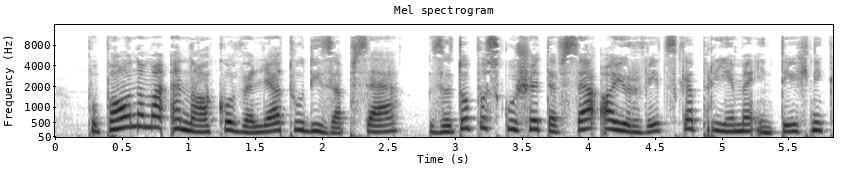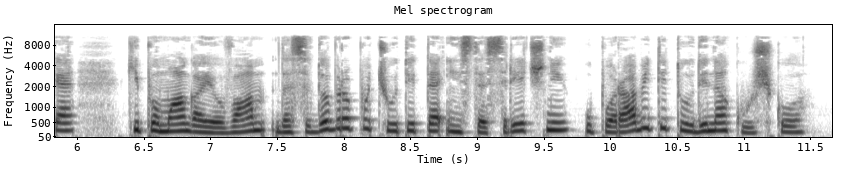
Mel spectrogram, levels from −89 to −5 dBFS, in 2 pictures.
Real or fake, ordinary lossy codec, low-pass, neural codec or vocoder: real; MP3, 48 kbps; 10.8 kHz; none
